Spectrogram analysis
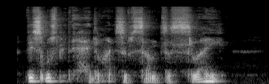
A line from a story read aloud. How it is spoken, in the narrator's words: whispered to himself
